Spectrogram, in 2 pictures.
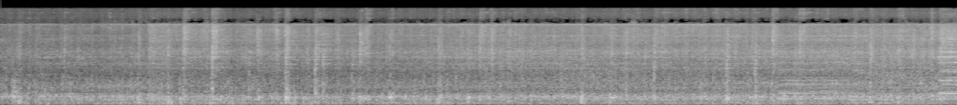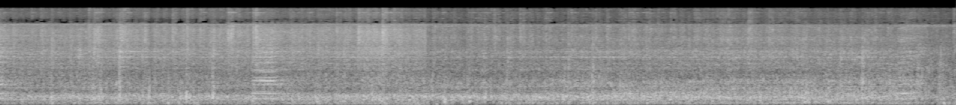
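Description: Express passenger train running along the track, heard from the coach doorway: a steady rumble of wheels on rail with frequent clicks over the rail joints. A couple of brief pitched tones come in around the middle.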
